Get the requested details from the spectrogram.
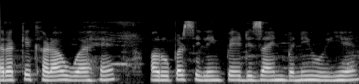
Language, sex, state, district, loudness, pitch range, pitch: Hindi, female, Himachal Pradesh, Shimla, -15 LUFS, 195-210 Hz, 200 Hz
